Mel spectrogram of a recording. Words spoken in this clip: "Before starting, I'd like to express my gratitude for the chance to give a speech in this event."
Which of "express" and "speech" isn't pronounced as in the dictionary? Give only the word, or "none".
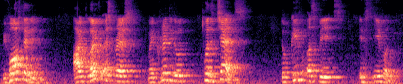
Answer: speech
